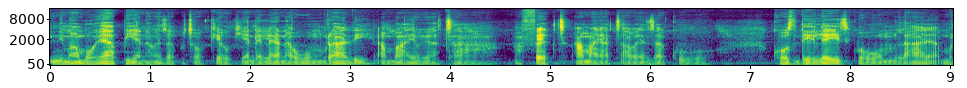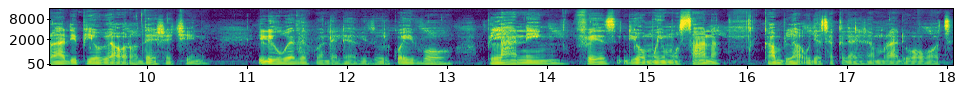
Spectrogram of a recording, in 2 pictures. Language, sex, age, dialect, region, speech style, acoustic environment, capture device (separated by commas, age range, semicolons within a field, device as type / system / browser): Swahili, male, 35-44, Kenya - Nairobi Sheng-influenced, Kenya, happy; relaxed; excited; nervous, people talking; appliances, mobile / Linux / Chrome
